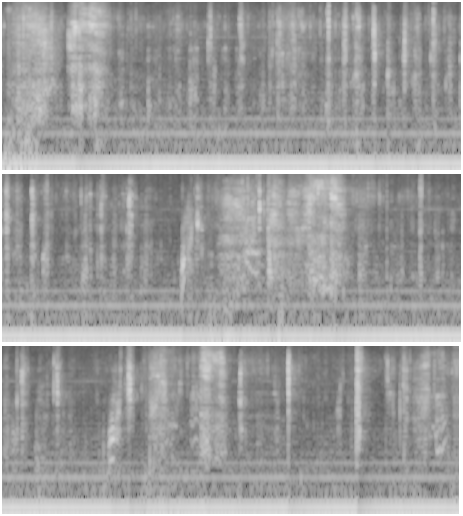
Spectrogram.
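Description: Close-miked chewing and wet mouth sounds of biting and gnawing braised pork trotter skin and meat off the bone, many small clicks and smacks. A steady low hum runs underneath.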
